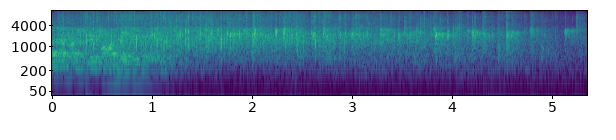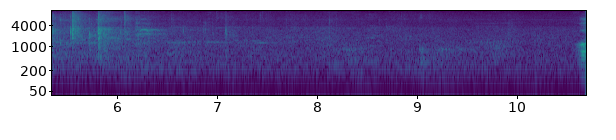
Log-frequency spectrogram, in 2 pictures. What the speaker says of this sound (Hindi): जोरदार तालियां मंत्री महोदय के लिए।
